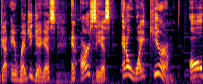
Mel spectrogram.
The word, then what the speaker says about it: Arceus: really cool looking background obviously you know Rus is the god of Pokemon or archus however you want to pronounce it obviously both ways are correct according to different pronunciations that we've heard over the last few years but here we've got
